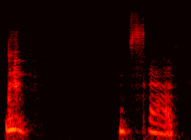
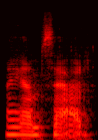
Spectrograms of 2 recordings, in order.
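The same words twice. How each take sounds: First: Higher, laughing through it; amused, half-joking admission. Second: Said in the usual way. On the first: Real, not acted. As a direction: giggle at your own sadness.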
